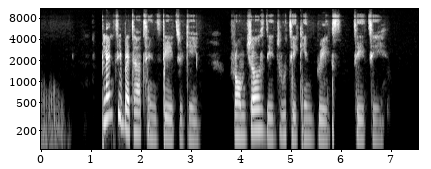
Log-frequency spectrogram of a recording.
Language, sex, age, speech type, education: Nigerian Pidgin, female, 15-29, spontaneous, tertiary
